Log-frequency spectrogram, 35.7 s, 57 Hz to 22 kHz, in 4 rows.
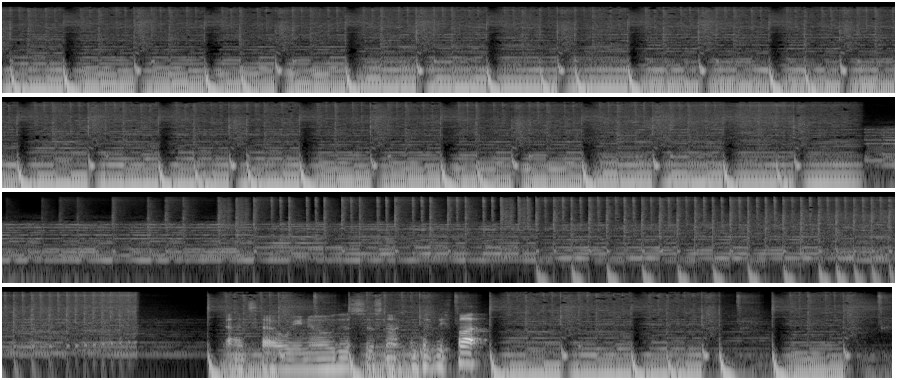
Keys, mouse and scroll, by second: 0.0 ctrl+z, 0.3 ctrl+z, 1.0 middle click, 1.7 middle click, 2.5 ctrl+r, 4.2 right click, 5.0 2, 6.0 click, 6.3 f, 7.0 click, 8.0 f, 9.8 l, 11.5 shift+n, 13.2 middle click, 14.7-17.6 drag, 21.0 click, 21.2 click, 21.4 click, 21.6 click, 21.7 click, 22.6-24.2 middle drag, 25.0 ctrl+z, 26.9 click, 27.6 middle click, 28.9 middle click, 29.4 l, 30.0 middle click, 30.6 middle click, 32.2 s, 34.6 ctrl+z.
